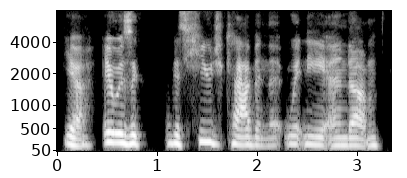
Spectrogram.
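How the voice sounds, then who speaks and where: A woman co-hosting a casual podcast, chatty and quick to laugh. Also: deep voice, dry recording. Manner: chatty, many "like" fillers, laughs a lot. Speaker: podcast co-host. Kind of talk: casual chat.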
